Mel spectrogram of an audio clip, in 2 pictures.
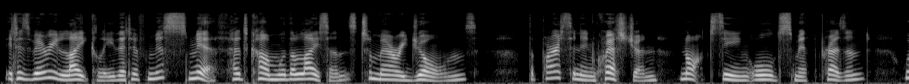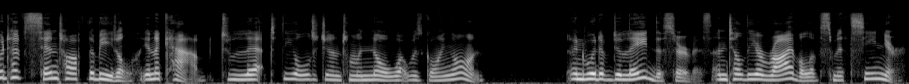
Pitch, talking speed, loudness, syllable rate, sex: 220 Hz, 185 wpm, -20 LUFS, 4.8 syllables/s, female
